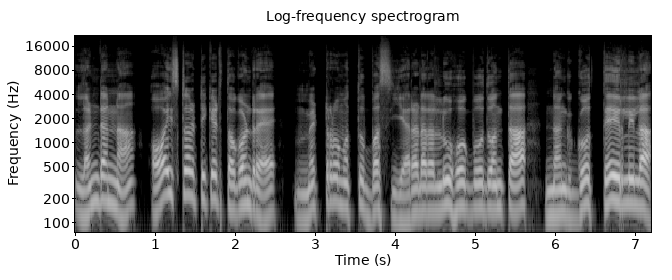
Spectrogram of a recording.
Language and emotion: Kannada, surprised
